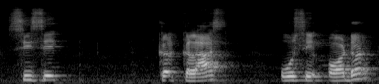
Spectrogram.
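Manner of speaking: normal talking voice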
